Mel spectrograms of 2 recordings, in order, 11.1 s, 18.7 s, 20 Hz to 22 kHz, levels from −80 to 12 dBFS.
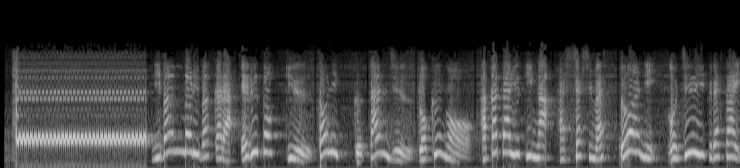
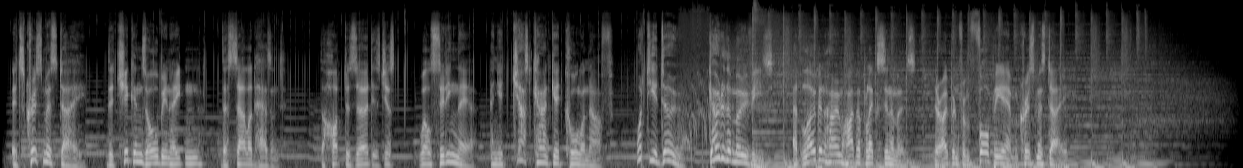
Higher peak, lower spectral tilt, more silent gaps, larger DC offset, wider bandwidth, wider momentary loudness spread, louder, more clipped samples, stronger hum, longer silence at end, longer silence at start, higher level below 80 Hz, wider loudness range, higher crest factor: about the same, -2 dBFS vs -4 dBFS; about the same, -5.5 dB/octave vs -5 dB/octave; neither; first, 0.4% vs under 0.1%; second, 7 kHz vs over 20 kHz; second, 7 LU vs 13 LU; first, -14 LUFS vs -17 LUFS; neither; neither; second, 0 s vs 1.1 s; about the same, 0.2 s vs 0.15 s; second, -48 dBFS vs -32 dBFS; about the same, 4 LU vs 4 LU; about the same, 12 dB vs 14 dB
